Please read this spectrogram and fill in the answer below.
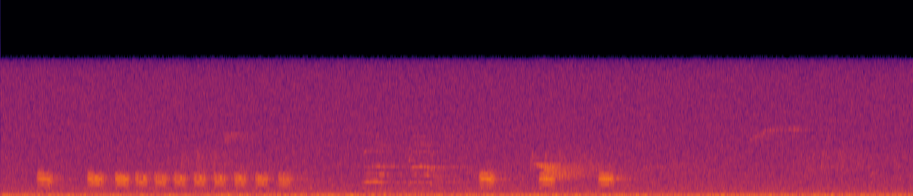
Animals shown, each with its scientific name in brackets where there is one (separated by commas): White-breasted Nuthatch (Sitta carolinensis), Veery (Catharus fuscescens), Blue Jay (Cyanocitta cristata)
